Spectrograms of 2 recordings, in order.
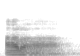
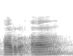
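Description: First: "أرى" with no glottal stop, long final aa; hamza dropped. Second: "أرأى" with a glottal stop after the r; original form with hamza. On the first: Teacher showing the present tense, "أرى" without hamza. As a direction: glide from r straight into the vowel of "أرى". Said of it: "حذفت الهمزة". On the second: Teacher showing the form not said, hamza kept in "أرأى". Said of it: "ما قلت أرأى". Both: Shown as a demonstration.

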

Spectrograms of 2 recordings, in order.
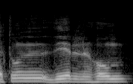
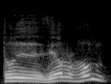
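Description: First: "تنذرهم" drawn out with a thin, light ر. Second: "تنذرهم" drawn out with a thick, dark ر; heavy ر. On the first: Teacher offering the correct take, slow light ر in "تنذرهم". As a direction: say "تنذرهم" slowly, ر kept light after the kasra. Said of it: "الراء المرققة". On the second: Teacher contrasting wrong with right, slow heavy ر in "تنذرهم". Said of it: "أنا فخمت الراء المرققة". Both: Shown as a demonstration.

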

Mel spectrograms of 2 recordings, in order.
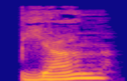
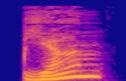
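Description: First: Puzzled inward ПЬЯН, restrained; questioning. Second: ПЬЯН pitched high, rising; doubting ПЬЯН lifted sharply upward; insistent questioning. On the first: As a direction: ask ПЬЯН at usual pitch, lifting at the end. Question knocking in his head. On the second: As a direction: ask ПЬЯН in a higher, wondering voice. Same question repeated, more insistent. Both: A narrator's reading.

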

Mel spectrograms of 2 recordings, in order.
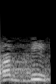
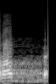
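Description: First: «ربي» بياء ممدودة عند الوقف; قف على «ربي» بياء طويلة; إثبات الياء. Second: «رب» بباء ساكنة مشددة; اقفل «رب» على الباء مع قلقلة; وقف بدون ياء. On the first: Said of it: "إذا كانت فيها ياء". («ربي» بكسرة مشبعة ممدودة) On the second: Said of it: "إذا كانت بدون ياء". («رب» دون أي ياء) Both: Shown as a demonstration.

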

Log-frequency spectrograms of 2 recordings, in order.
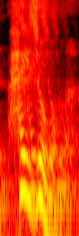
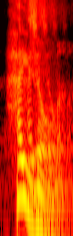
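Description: First: Higher-pitched, mildly eager call; a touch of eagerness, pitched up. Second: Understated call at an everyday pitch; restrained call, not raised; repeated call. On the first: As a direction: call out the name with longing. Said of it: "وناداه متلهفا". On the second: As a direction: call the name in an even, contained way. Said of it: "وكرر النداء". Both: A narrator's reading.

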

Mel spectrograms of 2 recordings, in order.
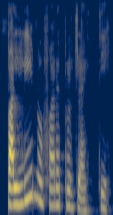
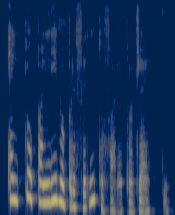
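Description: First: Louder, slower, pallino stressed in disbelief; indignant echo. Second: Said in the usual way. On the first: A narrator's reading. Dorothea repeating Celia's word pallino, louder and offended. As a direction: throw the word back, offended.

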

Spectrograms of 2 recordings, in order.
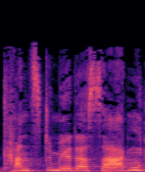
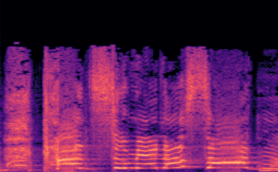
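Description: First: Said in the usual way. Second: Sehr hoch, laut, gedehnt; hysterischer Aufschrei. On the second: Acted. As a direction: die Frage kreischen. Hysterischer Ausbruch. (gedehnter hoher Schrei)

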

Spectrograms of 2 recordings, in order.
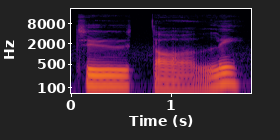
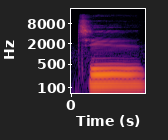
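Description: First: Tutali stretched out syllable by syllable; Cherokee word, slowed right down. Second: Tutali, stressed and said loud; a crisp teaching model of Tutali; Cherokee word for kidneys. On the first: Teacher slowly sounds out Tutali for learners. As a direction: draw out each sound of Tutali. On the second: Teacher calls out Tutali for learners to copy. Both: Shown as a demonstration. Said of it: "it's pronounced like this".

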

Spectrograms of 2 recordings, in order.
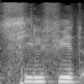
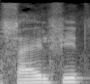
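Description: First: "Sylphid" with a short i, "SIL-fid"; first pronunciation guess. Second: "Sylphid" with an eye sound, "SAIL-fid"; alternative pronunciation guess. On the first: Host unsure of the game's name, tries "Sylphid" as SIL-fid. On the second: Host unsure of the game's name, offers "Sylphid" as SAIL-fid. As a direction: say "Sylphid" as SYLE-fid, rhyming with "mile". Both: Shown as a demonstration. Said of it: "no sé cómo se pronuncia".

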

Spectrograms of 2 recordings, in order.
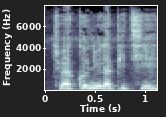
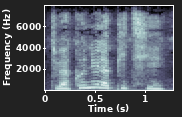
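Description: First: A touch louder, stern and accusing; a hint of a king casting out his son; stern condemnation. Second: A radiant angel comforting gently; gentle angel. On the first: The king condemns his son, stern and louder. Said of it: "me dit-il". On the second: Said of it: "me dit". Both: A narrator's reading.

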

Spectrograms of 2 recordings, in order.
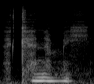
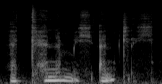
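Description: First: Very soft whisper, pleading; silent plea. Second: Insistent whispered plea. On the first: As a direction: beg without a sound. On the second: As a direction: whisper rising on endlich. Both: Acted. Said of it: "schrie mein Blick".

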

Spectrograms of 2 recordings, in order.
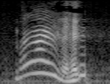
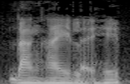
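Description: First: The same words jumped way up high in a squeak; mock squeaky whine. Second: Said in the usual way. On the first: Streamer mimicking a disappointed listener in a squeaky whine. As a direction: squeal it like a sulky fan.

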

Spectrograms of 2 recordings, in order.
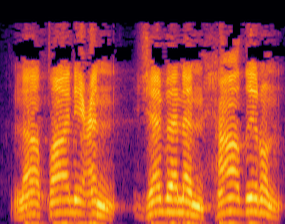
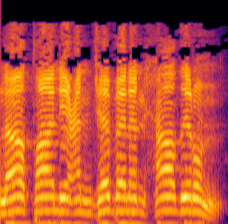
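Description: First: Slow, even repeat of the example; slow and steady repeat; slower repeat. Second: Slow, measured example; slow teacher's reading; slow recital. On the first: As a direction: say it again slowly for students. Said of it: "repeats example slower". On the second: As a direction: spell the example out slowly. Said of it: "recites example slowly". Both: Shown as a demonstration.

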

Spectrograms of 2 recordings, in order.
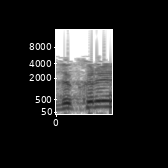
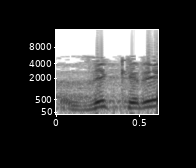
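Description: First: ذكر said with u, dhukr; damma on ذ. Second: ذكر said with i, dhikr, slowly; kasra on ذ. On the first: (ذكر بضم الذال) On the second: (ذكر بكسر الذال) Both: Shown as a demonstration. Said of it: "يعني بكسر الذال".

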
